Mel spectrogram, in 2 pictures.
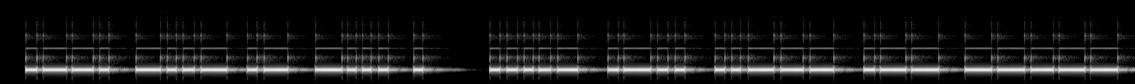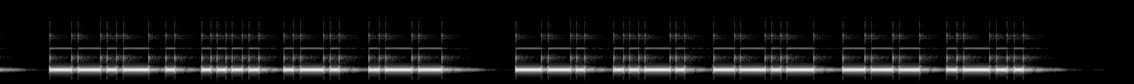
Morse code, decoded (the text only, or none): PXABE 4L2W0 QEHRW GFQOL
